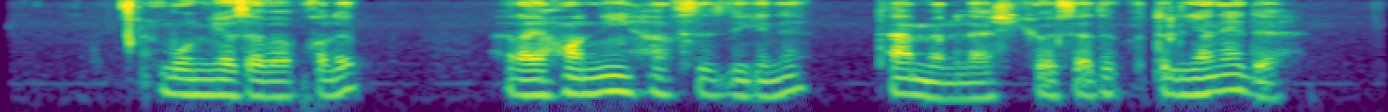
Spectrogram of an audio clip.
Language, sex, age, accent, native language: Uzbek, male, 19-29, Andijon, Uzbek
